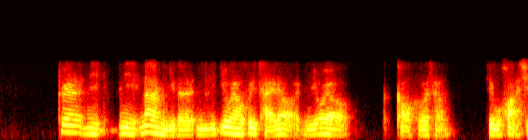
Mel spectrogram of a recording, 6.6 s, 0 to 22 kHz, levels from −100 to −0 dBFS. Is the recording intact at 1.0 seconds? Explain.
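No. At 1.0 seconds, as throughout the whole clip, the speech carries Opus voice compression. The codec's SILK linear-prediction mode has narrowed the band to narrowband, so nothing above about 4.1 kHz survives, and the excitation is coded coarsely, which fits a bitrate around 8 kbps. The voice sounds muffled, hoarse and faintly robotic. A spectrogram shows a hard ceiling near 4.1 kHz with empty space above it, and smeared, blocky harmonics below.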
